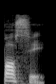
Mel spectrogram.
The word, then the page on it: bossy: anglais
